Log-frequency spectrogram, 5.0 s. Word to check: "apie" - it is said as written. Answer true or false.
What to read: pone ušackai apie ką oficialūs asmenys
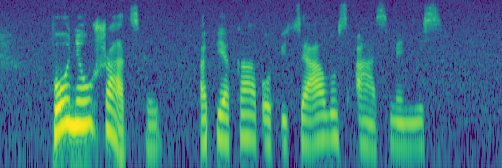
true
